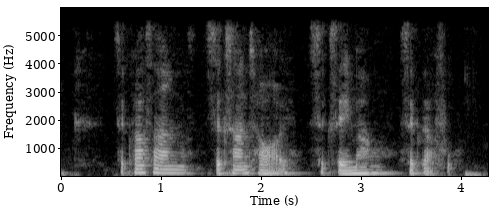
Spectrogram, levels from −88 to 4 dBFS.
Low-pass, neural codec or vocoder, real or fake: 5.4 kHz; none; real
